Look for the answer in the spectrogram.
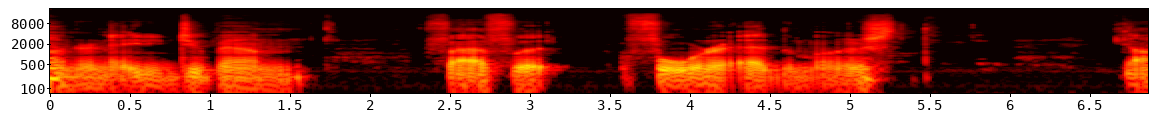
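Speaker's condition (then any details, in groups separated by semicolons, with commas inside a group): Spastic quadriplegic cerebral palsy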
